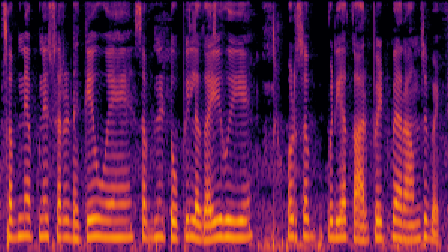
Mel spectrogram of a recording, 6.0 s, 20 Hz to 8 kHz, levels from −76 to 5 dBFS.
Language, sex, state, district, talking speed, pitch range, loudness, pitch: Hindi, male, Rajasthan, Jaipur, 220 wpm, 190-205 Hz, -17 LUFS, 200 Hz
